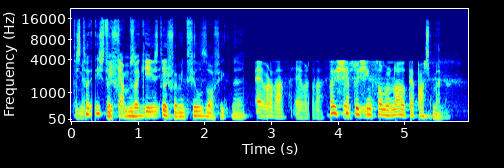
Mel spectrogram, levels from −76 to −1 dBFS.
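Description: A speech clip with gain pumping throughout: the level dips by a few decibels under each loud syllable, likely from a fast limiter pulling down gain set too high. On a waveform the envelope looks squashed. Bluetooth stalls cut the sound to silence at 0.31 to 0.36 s (48 ms) and 3.57 to 3.63 s (55 ms), likely from interference delaying packets until the headphone buffer ran dry. Each appears as a flat gap in the waveform and a blank vertical stripe on a spectrogram. Just after "muito filosófico não é", at 2.59 s, the input likely switches to a poorer device, with no gap at the switch and about the same level. Until 5.33 s the sound turns dull, with nothing above 3.8 kHz and a faint new noise floor far below the speech. A spectrogram shows the upper band abruptly emptying over that stretch.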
